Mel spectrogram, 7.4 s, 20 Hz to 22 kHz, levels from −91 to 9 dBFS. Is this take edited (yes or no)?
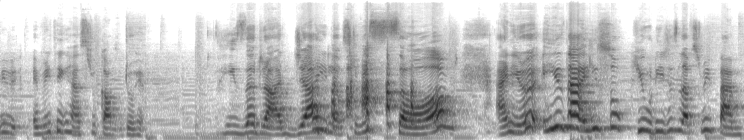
no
